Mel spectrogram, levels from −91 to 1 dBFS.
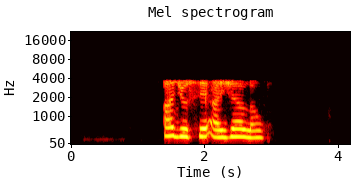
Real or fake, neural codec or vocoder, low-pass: real; none; 3.6 kHz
